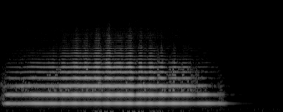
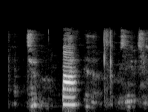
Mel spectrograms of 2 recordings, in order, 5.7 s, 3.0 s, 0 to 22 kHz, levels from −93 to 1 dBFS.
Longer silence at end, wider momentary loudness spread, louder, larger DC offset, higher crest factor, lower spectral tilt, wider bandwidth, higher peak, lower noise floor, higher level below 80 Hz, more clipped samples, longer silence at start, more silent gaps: first, 1.15 s vs 0.1 s; second, 11 LU vs 23 LU; second, -37 LUFS vs -17 LUFS; neither; second, 14 dB vs 20 dB; about the same, -3 dB/octave vs -2 dB/octave; about the same, 8.2 kHz vs 7.8 kHz; second, -24 dBFS vs -2 dBFS; first, under -90 dBFS vs -39 dBFS; second, -88 dBFS vs -74 dBFS; neither; second, 0.05 s vs 0.55 s; neither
